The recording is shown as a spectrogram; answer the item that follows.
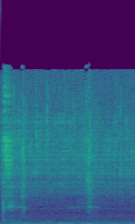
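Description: Steady low electrical hum with faint hiss from the narration microphone's recording chain, with no speech over it.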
